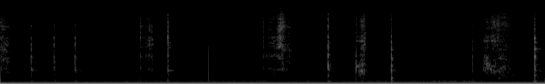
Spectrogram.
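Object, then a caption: Wooden ruler scratched with a metal pick and pen tip. A long, flat, solid wooden yardstick is scratched along its marked edge, first with a thin metal pick and then with a metal pen tip. The result is a series of short, bright, raspy scrapes of varying length over a steady low hum.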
